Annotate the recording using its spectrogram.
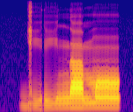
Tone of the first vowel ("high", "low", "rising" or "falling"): low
